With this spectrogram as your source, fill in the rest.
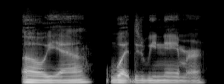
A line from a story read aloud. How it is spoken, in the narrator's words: He laughed sarcastically and said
